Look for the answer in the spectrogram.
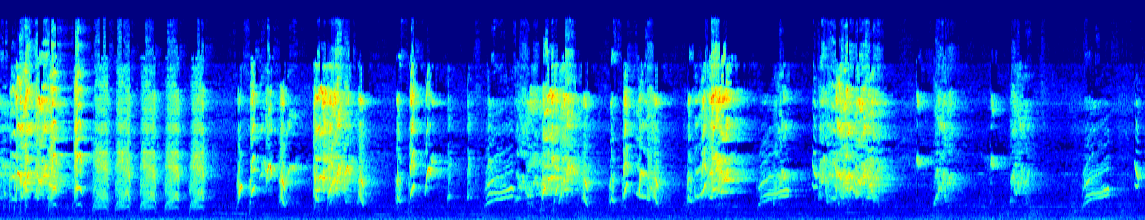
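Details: Long-tailed shrike in extended rolling song for training other birds and coaxing quiet ones to sing: loud, continuous runs of harsh chattering and upswept whistles packed into quick bursts, barely pausing for nearly twelve seconds.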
